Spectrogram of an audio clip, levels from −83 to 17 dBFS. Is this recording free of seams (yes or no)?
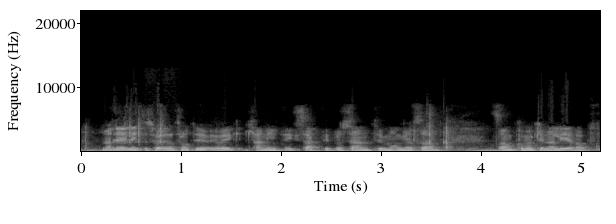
yes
